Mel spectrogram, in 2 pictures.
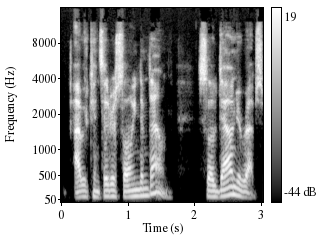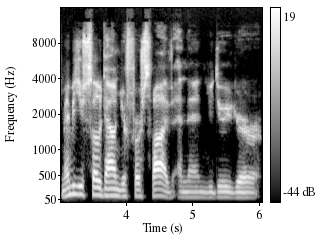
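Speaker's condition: No condition

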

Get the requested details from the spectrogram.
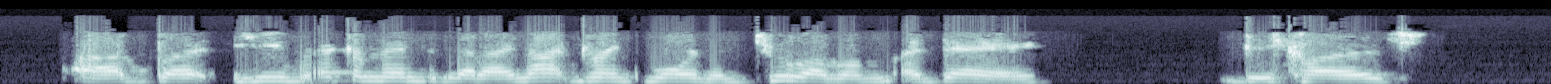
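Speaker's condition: Cerebral palsy; constant staggering walk

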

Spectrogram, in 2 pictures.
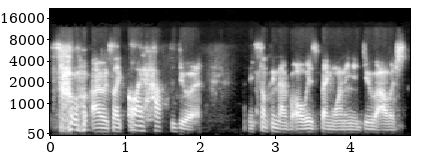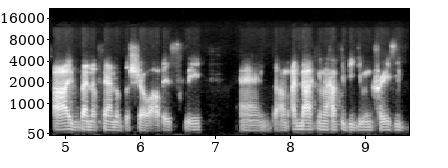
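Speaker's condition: Cleft lip and palate

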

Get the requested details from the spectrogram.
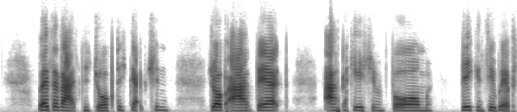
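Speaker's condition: Deafness; many years of speech therapy to learn to talk

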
